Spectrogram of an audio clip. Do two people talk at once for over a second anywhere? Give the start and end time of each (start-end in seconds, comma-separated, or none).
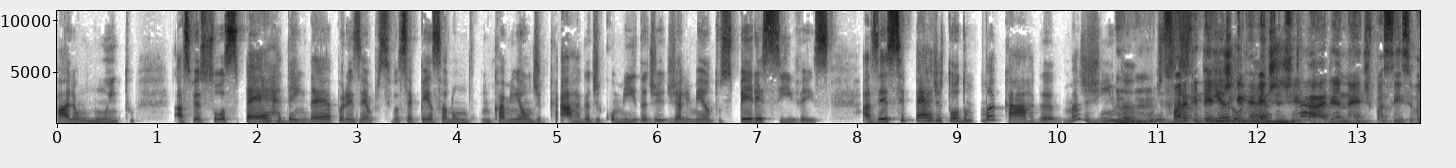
10.6-12.2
